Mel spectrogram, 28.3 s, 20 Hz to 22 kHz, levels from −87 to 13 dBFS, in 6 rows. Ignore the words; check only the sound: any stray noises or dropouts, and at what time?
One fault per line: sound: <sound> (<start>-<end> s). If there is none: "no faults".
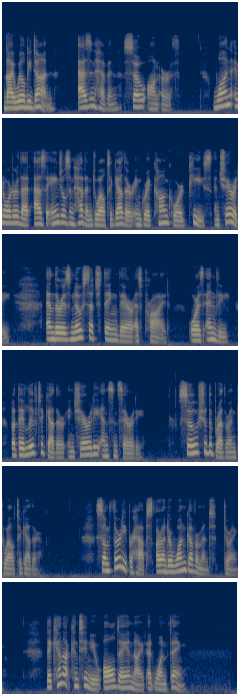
no faults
